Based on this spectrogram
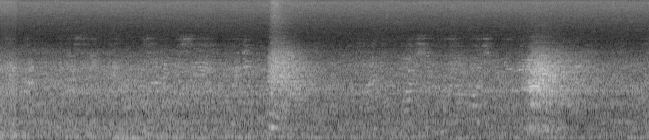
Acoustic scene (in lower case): bus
